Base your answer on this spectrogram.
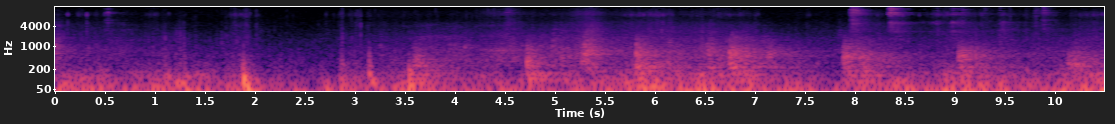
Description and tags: Female Latvian prison guide keys heels
The female guide at Karosta Prison Museum walks in heels and jangles keys
keys, jangle, Female, jangling, Latvian, prison, heels, guide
